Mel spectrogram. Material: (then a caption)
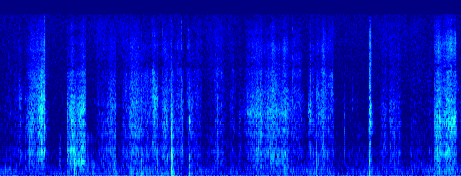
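Paper. A large thin sheet of drawing paper bearing a pencil costume sketch is held up in both hands and flexes slightly while a fingertip traces and slides over its surface. Soft bursts of rustling and brushing tracing sounds come and go, broken by a few sharp ticks and crinkles. The sound stays quiet and close throughout.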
